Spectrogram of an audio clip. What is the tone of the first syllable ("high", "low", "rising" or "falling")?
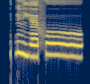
falling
